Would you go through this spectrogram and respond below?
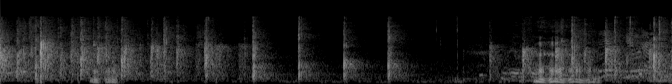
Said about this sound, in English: Give her a round of applause as she comes up.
